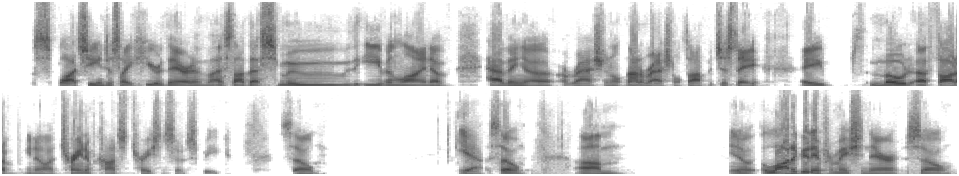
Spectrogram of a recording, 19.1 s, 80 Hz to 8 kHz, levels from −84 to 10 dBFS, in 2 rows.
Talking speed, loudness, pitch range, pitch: 165 wpm, -21 LUFS, 95-115 Hz, 105 Hz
